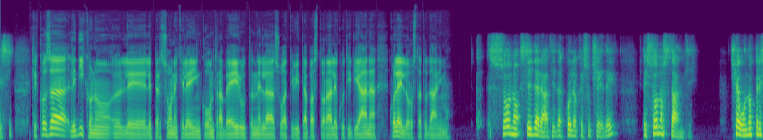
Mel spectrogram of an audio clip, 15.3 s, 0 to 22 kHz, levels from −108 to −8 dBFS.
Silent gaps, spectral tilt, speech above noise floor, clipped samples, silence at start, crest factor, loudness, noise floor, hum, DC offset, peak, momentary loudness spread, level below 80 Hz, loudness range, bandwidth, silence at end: none; -5.5 dB/octave; 54 dB; under 0.1%; 0 s; 20 dB; -25 LUFS; -79 dBFS; none; under 0.1%; -6 dBFS; 13 LU; -58 dBFS; 3 LU; 14.5 kHz; 0 s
